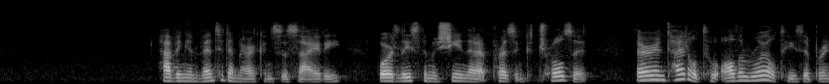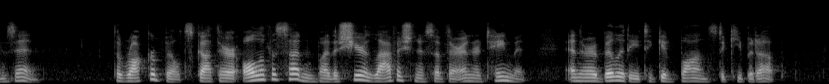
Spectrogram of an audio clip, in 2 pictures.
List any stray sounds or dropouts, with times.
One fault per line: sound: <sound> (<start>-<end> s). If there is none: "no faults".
no faults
